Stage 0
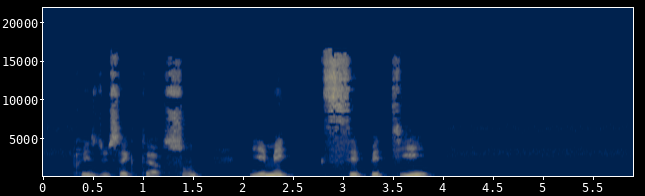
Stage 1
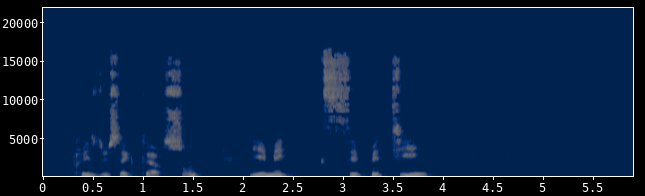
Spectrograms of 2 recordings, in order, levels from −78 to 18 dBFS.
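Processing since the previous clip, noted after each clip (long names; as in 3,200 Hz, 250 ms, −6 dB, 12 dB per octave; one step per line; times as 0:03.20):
downward compressor 10 to 1, threshold −32 dBFS, peak gain reduction 16.5 dB
level −2.5 dB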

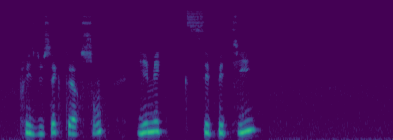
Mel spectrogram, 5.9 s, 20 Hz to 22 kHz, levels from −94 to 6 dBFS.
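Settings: brickwall limiter −30 dBFS, peak gain reduction 6 dB
Savitzky-Golay smoothing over 41 samples
expander for the loud parts 1.5 to 1, over −47 dBFS
level +5 dB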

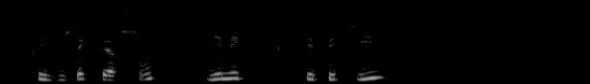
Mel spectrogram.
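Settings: high-pass filter 290 Hz 24 dB per octave
level +4 dB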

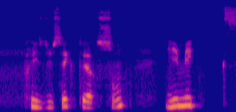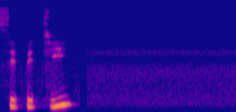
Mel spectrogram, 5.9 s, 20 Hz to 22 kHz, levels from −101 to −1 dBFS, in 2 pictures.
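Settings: dynamic equaliser 810 Hz, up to −7 dB, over −53 dBFS, Q 1.2
level +1.5 dB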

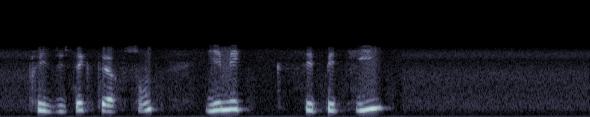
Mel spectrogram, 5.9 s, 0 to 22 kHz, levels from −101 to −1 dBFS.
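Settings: level +5.5 dB
mu-law 64 kbit/s 8,000 Hz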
